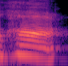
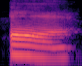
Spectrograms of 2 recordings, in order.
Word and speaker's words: air: We don't say hair, because then it would be this. This is hair, and that one is air. Without the H.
